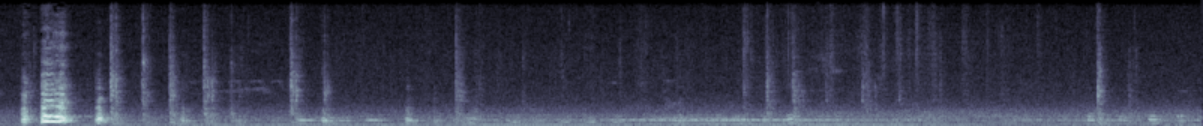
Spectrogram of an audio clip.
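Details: Backyard flock of named chicken breeds including Light Brahma, Barred Plymouth Rock, White Leghorn hens and Rhode Island Red roosters; a loud opening squawk, then soft scattered clucks and pecking clicks over a steady low hum.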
